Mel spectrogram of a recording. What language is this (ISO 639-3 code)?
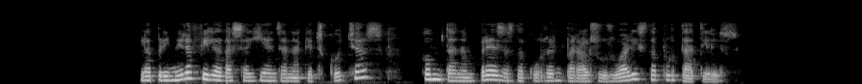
cat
